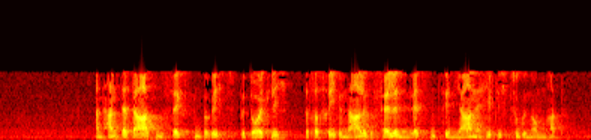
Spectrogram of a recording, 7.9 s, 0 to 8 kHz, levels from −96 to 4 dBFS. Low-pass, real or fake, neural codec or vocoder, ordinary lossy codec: 7.2 kHz; real; none; AAC, 16 kbps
